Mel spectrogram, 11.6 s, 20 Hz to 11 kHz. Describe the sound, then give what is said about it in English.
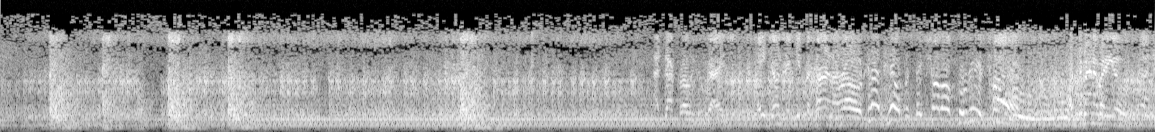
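A convicts' getaway car roars west of Petaluma, chased by the law: a steady engine drone throughout, loud, with a continuous mechanical hum and some higher whining tones toward the end, while voices talk over it. “14 miles they roar west of Petaluma.”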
